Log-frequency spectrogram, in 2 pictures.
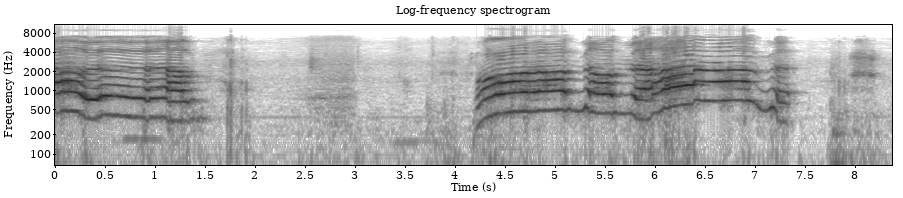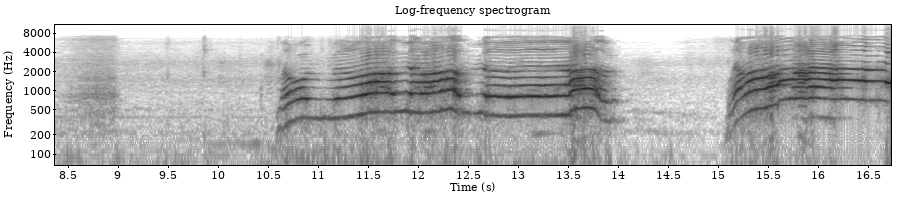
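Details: Rescued kitten, attacked by a pitbull on a leash at twenty days of age, repeatedly wailing for help in bursts: clusters of loud, bending harmonic meows separated by quiet pauses of two to three seconds.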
